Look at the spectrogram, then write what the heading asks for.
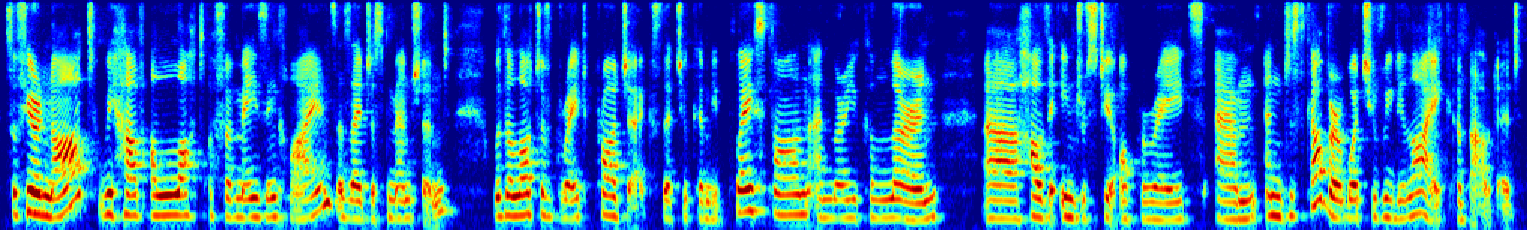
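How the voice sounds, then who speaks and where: A woman consultant and career counselor with a cold, hoarse and hesitant, giving an earnest, encouraging talk at a virtual open evening. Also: medium pitch, fairly even intonation, normal speed. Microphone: video call.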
